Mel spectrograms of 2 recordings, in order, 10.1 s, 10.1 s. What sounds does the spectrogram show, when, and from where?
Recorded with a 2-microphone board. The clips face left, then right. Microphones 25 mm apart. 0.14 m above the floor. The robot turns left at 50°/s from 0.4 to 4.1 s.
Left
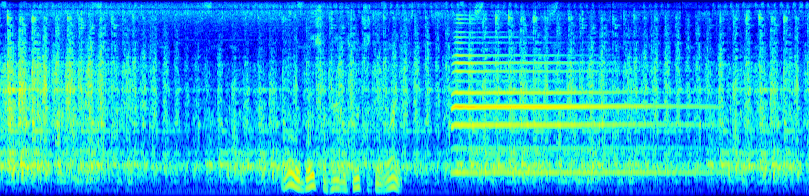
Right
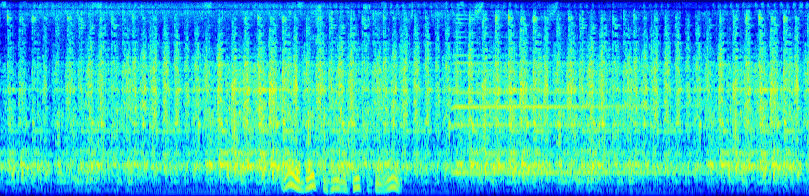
0.0 s a lawn mower: 35° left; by 10.1 s 150° right
3.5 s a man speaking: 5° left (ahead or behind); by 5.1 s 20° left (ahead or behind)
5.6 s a trumpet: 40° left (ahead or behind)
